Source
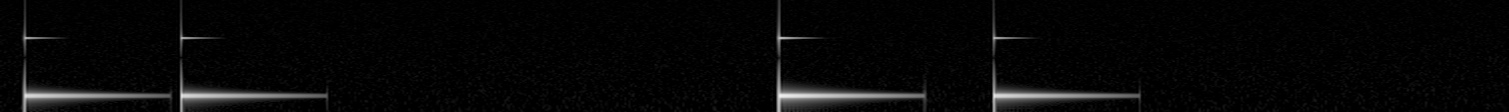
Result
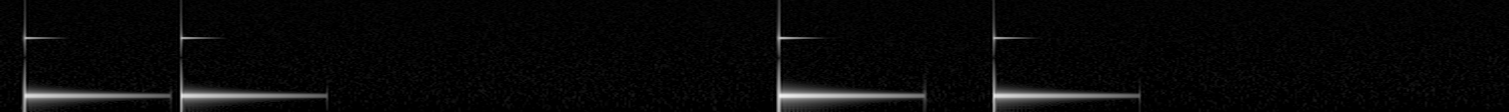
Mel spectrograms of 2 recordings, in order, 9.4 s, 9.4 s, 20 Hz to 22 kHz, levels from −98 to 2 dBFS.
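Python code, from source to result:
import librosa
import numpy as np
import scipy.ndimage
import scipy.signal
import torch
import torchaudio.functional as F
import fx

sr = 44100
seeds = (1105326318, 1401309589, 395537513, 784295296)

y = fx.low_shelf(x, sr, hz=150.0, db=-4.5)
y = y * librosa.db_to_amplitude(1.0)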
